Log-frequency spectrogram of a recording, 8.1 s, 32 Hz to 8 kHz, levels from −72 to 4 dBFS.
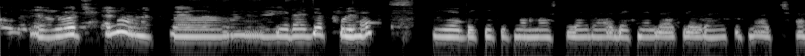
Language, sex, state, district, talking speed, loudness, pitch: Hindi, female, Jharkhand, Sahebganj, 140 wpm, -23 LUFS, 220 Hz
